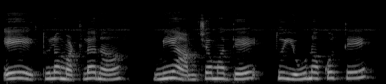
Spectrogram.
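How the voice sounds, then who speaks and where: A jealous young man with a short fuse snaps angry taunts at his rival, as a woman storyteller reads his lines. The voice sits high. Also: steady tone, measured pace, darkish tone.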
